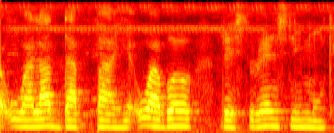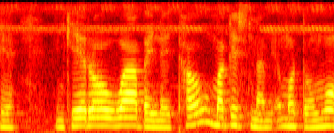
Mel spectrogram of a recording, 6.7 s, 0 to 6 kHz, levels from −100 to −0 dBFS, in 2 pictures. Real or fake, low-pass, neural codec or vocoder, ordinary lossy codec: real; 5.4 kHz; none; none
